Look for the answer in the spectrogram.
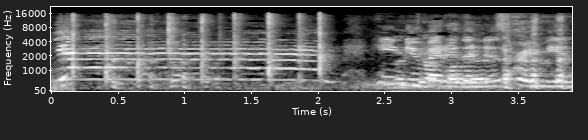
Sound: clapping

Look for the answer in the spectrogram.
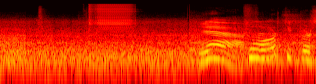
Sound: buzz

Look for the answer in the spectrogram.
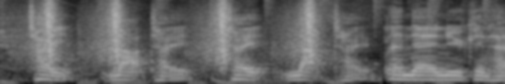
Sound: graphic whooshes

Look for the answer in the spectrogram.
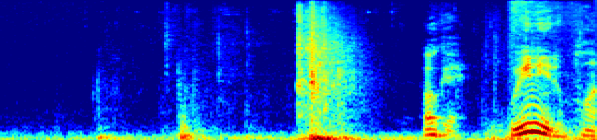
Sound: footsteps receding; door closing

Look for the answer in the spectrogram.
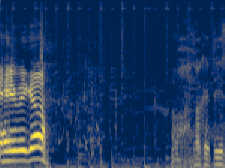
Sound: water sloshing

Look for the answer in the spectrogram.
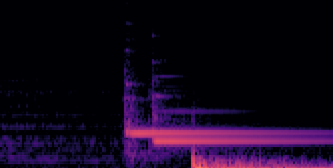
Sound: door bell rings

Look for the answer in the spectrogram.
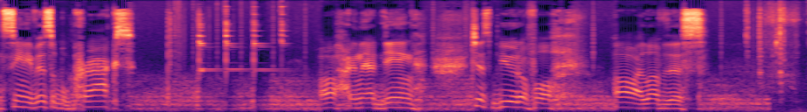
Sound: ding sound

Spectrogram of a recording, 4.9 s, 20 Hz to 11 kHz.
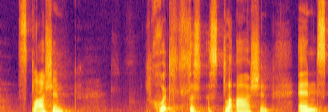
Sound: speaks in Sk1wx1wu7mesh

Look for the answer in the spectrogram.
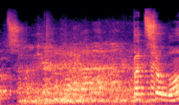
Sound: laughter

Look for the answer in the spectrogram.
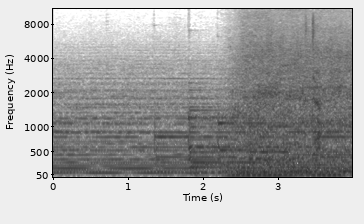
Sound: albertosaurus screeching

